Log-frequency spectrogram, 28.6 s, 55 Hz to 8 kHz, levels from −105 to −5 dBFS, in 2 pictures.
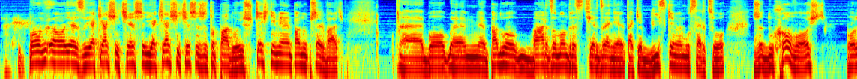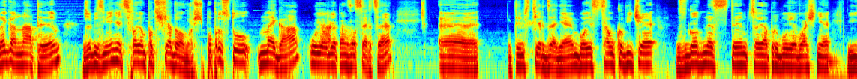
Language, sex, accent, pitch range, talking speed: Polish, male, native, 110-140 Hz, 120 wpm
